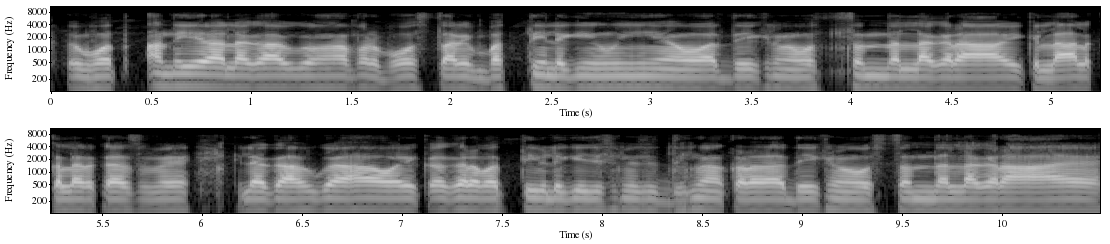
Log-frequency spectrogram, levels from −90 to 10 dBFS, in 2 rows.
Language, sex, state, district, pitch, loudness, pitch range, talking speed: Hindi, male, Chhattisgarh, Korba, 115 Hz, -19 LUFS, 115-120 Hz, 275 wpm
